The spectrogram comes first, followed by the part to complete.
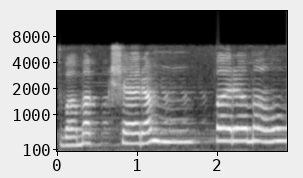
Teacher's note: ಅನುಸ್ವಾರದ ಉಚ್ಚಾರಣೆ ನಾಸಿಕ ವ. ಪರಮೌವೇದಿತವ್ಯಂ ಇಲ್ಲಿ ಅನುಸ್ವಾರದ ಉಚ್ಚಾರಣೆ ನ ರೀತಿ.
